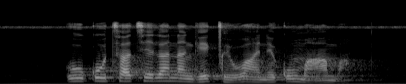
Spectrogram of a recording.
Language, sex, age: Zulu, male, 21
